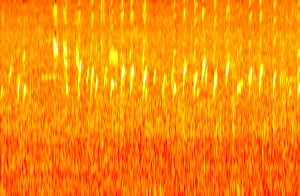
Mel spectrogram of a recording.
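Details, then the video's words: Goldfinch song meant to train goldfinches: an even, rhythmic series of rapid high chirps, about eight per second, with a few sharper whistled notes mixed in. "Golden Tunes The Entrancing Song of Goldfinches Birds"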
